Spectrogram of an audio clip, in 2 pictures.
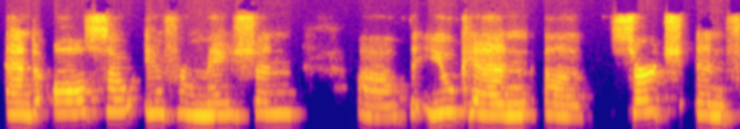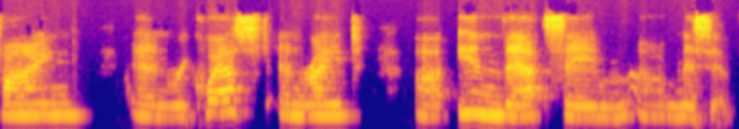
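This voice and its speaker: High-voiced woman with a scratchy voice. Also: steady tone. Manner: apologetic, slow and halting. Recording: dull lo-fi call audio.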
